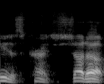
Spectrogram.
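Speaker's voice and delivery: muttering under breath. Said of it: "under my breath".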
